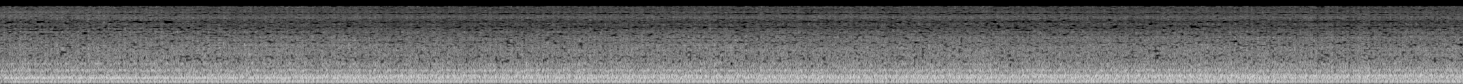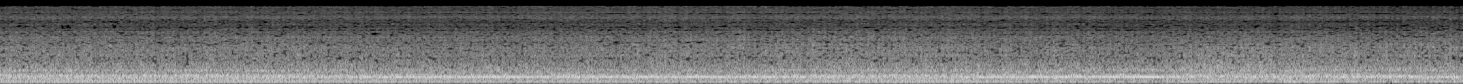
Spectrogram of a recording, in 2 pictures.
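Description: Engine of a sand-pumping dredge boat running steadily at constant speed, a loud continuous hum. One tone in the hum grows stronger about two-thirds of the way through.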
